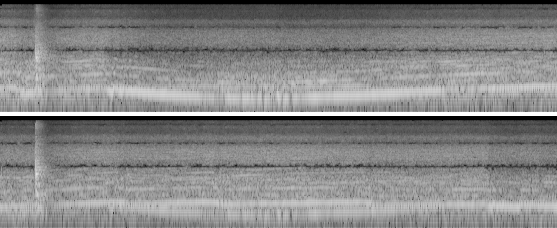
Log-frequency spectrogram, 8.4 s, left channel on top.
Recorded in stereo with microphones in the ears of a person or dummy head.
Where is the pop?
20° right (ahead or behind), 1.4 m.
